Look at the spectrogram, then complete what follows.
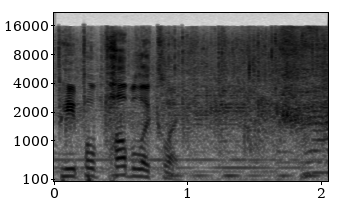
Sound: applause

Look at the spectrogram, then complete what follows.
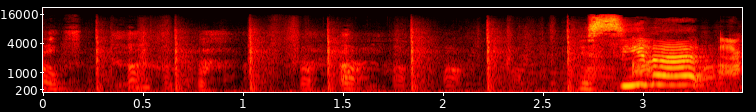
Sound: SOUND: laborers laughing

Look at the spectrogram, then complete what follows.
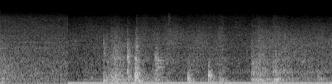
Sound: rattling

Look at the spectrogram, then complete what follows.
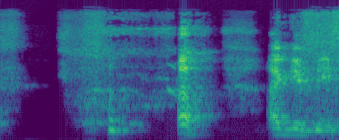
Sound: laughs

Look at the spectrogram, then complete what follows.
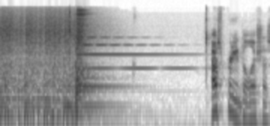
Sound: drum roll; bell dings

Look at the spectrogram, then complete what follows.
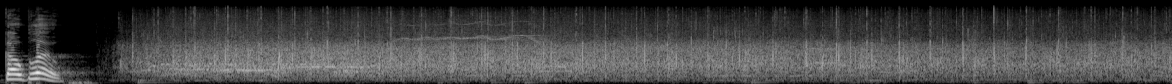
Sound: applause

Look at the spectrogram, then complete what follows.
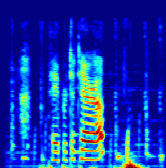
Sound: gasp

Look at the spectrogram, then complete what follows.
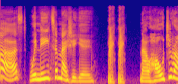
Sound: snorts

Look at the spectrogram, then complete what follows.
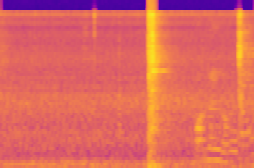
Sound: smol desk slam

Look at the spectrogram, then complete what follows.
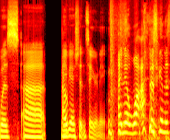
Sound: chuckles

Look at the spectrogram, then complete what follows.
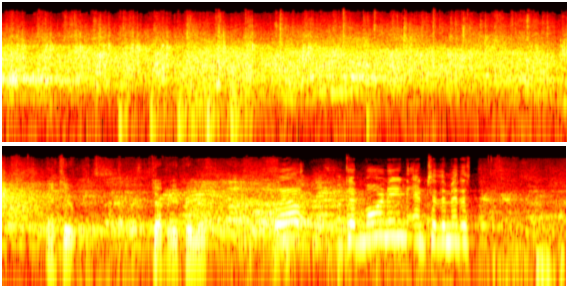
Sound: applause

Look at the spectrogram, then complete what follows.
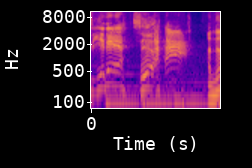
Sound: laughs

